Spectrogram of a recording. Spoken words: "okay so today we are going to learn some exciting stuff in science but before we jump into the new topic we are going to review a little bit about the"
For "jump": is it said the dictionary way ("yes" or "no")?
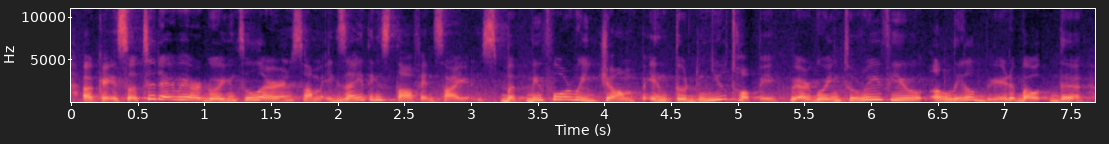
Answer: yes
